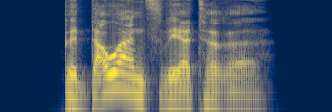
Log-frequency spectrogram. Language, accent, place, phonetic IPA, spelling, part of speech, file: German, Germany, Berlin, [bəˈdaʊ̯ɐnsˌveːɐ̯təʁə], bedauernswertere, adjective, De-bedauernswertere.ogg
- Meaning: inflection of bedauernswert: 1. strong/mixed nominative/accusative feminine singular comparative degree 2. strong nominative/accusative plural comparative degree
